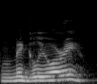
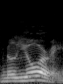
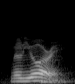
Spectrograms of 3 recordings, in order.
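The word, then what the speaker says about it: Migliore: Migliori? Fine. See, you're not saying it right. It's Migliori. M-I-G-L-O-R-E. Migliori.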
